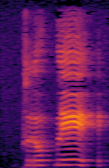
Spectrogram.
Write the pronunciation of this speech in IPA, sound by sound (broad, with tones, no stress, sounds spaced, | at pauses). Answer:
k r o˦˥ k̚ l e˥˩ ʔ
